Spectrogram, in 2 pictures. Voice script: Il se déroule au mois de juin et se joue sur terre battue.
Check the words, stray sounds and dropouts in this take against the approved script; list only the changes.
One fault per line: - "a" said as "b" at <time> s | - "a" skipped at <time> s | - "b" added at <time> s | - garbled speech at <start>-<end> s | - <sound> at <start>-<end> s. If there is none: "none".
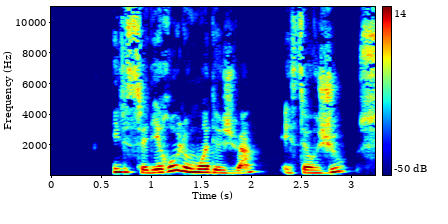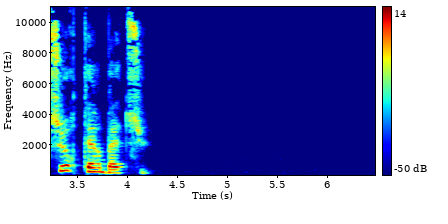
none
